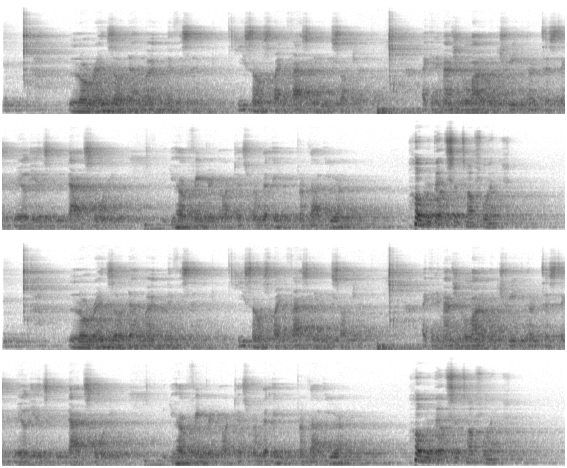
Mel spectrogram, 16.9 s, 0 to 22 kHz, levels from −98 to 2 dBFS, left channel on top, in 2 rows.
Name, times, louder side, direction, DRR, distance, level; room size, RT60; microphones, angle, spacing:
voice 1, 0.3-0.6 1.0-3.0 3.5-5.4 5.8-10.1 10.8-13.6, equal, 5° right, -2 dB, 2.1 m, -32 dB
voice 2, 14.5-16.0, left 1 dB, 60° left, 4 dB, 0.9 m, -28 dB
23.0 x 8.6 x 4.9 m, 2.9 s
head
